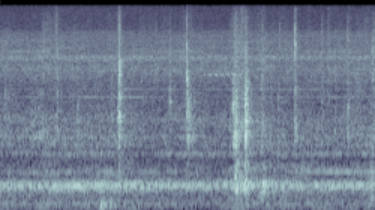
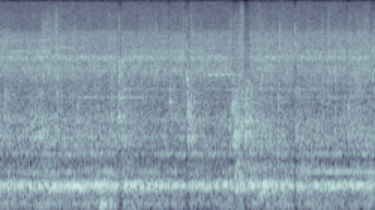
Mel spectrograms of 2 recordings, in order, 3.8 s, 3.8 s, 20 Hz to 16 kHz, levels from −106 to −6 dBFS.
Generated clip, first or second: second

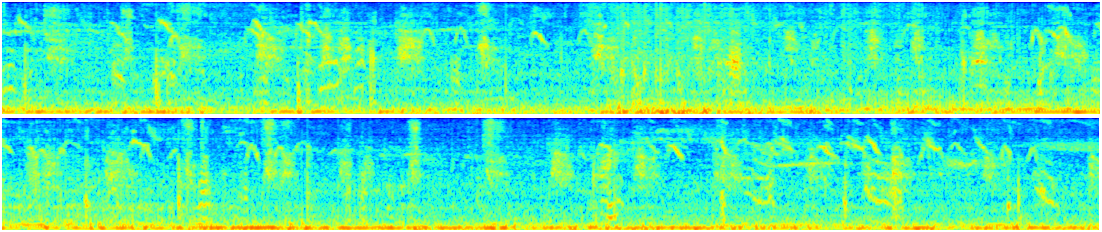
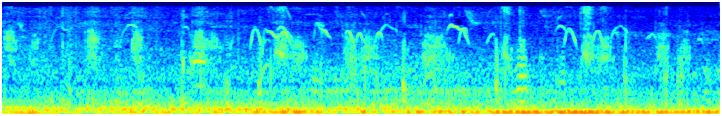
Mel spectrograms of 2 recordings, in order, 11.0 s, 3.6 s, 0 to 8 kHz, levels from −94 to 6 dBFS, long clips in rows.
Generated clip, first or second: first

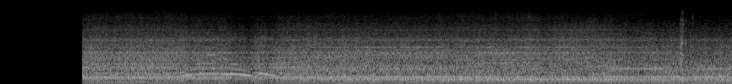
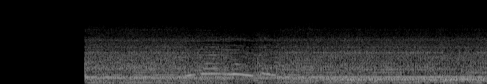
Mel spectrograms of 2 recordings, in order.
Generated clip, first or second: second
